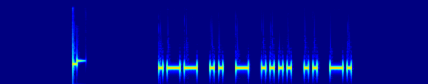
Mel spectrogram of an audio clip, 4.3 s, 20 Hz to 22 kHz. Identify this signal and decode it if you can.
Morse code, heard as a keyed tone, about 28 wpm, 700 Hz. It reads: WITHIN
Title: Sets of 2 Words - New Word Drill - 28wpm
